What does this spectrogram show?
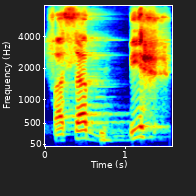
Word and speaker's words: فسبح: এখানে এই আয়াতের শুরুতে ফাসাব্বিহ বিহামদি, ফাসাব্বিহ বিহামদি, এই যে হার উচ্চারণটা, প্রথম শব্দের হা, এই হার উচ্চারণটা আর একটু স্পষ্ট করা দরকার।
